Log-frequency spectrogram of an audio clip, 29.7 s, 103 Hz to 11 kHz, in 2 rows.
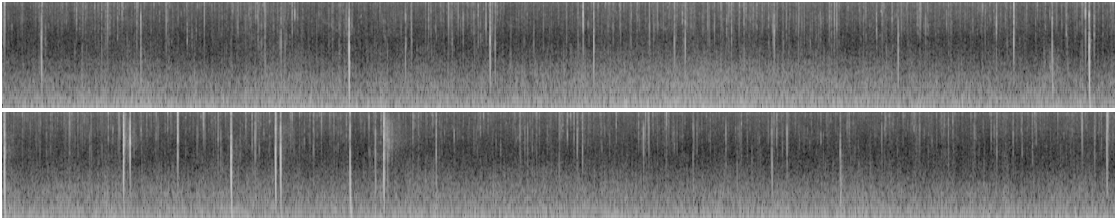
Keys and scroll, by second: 2.9-4.2 scroll, 3.2 space, 3.2 space, 3.3 space.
